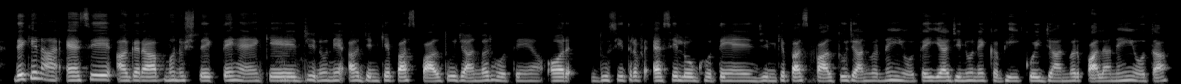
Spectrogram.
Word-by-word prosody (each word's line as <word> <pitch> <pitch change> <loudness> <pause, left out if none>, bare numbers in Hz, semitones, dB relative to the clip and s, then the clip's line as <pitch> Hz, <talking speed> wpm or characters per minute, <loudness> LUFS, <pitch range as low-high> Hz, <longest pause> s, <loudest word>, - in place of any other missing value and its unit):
देखिए 235 +6 +5
ना 205 -7 -1
ऐसे 195 +3 +4
अगर 180 +1 +1
आप 180 0 +4
मनुष्य 190 0 -4
देखते 175 +1 -2
हैं 170 -2 -4
कि 180 0 +1
जिन्होंने 185 -2 -2
अ, 180 - +1
जिनके 180 0 -2
पास 175 0 +4
पालतू 160 +6 +4
जानवर 185 +1 0
होते 170 -2 -4
हैं 165 0 -9
और 175 0 +4 0.2
दूसरी 190 +2 -4
तरफ 190 -1 -2
ऐसे 175 +2 +4
लोग 175 -2 0
होते 170 0 -2
हैं 165 -1 -3
जिनके 175 +2 -4
पास 175 -2 +3
पालतू 165 +3 +2
जानवर 175 -2 -2
नहीं 190 +2 -1
होते 155 +2 -4
या 170 0 +2
जिन्होंने 175 0 -3
कभी 165 0 -3
कोई 170 -1 +2
जानवर 170 0 -2
पाला 160 +2 +4
नहीं 185 +4 -3
होता, 160 +1 -2
175 Hz, 195 wpm, -23 LUFS, 170-185 Hz, 0.2 s, देखिए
